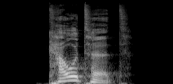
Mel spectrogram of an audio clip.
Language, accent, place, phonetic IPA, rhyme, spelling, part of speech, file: German, Germany, Berlin, [ˈkaʊ̯tət], -aʊ̯tət, kautet, verb, De-kautet.ogg
- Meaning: inflection of kauen: 1. second-person plural preterite 2. second-person plural subjunctive II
